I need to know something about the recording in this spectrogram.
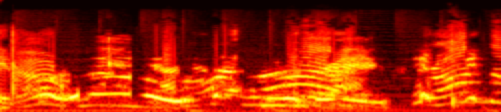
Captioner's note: claps hands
